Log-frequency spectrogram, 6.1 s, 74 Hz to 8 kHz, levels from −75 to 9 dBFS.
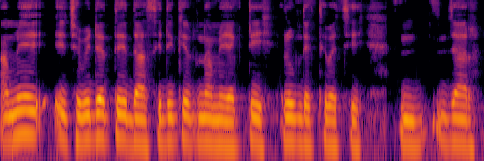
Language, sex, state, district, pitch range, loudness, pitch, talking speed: Bengali, male, Tripura, West Tripura, 125-140 Hz, -16 LUFS, 130 Hz, 130 wpm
